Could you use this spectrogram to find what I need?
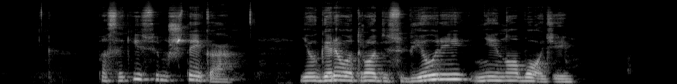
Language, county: Lithuanian, Vilnius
